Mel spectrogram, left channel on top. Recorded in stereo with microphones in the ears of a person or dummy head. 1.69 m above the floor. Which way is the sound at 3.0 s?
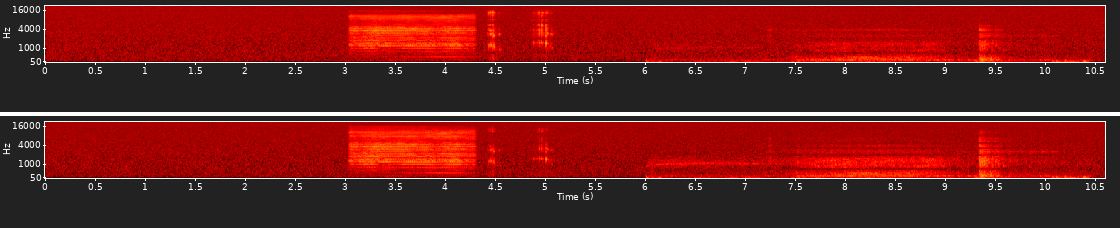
15° right (ahead or behind).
